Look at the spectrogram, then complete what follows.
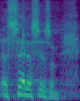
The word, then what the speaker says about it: asceticism: amorous ettus ism excuse me that's how it's pronounced asceticism AES CET I see is in now this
